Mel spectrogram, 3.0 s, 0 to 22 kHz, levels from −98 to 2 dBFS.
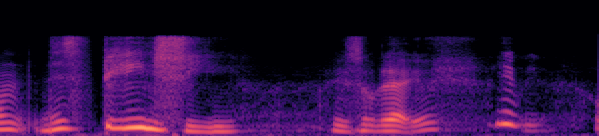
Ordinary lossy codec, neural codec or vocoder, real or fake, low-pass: none; codec, 16 kHz in and 24 kHz out, 0.4 kbps, LongCat-Audio-Codec, four codebook decoder; fake; 7.2 kHz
